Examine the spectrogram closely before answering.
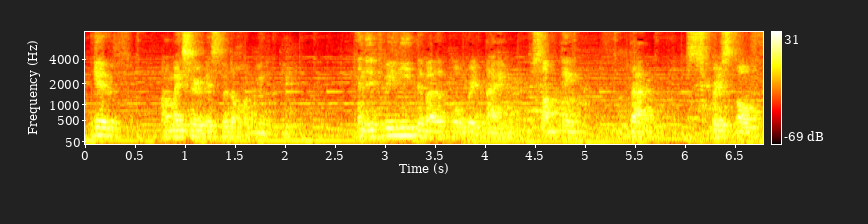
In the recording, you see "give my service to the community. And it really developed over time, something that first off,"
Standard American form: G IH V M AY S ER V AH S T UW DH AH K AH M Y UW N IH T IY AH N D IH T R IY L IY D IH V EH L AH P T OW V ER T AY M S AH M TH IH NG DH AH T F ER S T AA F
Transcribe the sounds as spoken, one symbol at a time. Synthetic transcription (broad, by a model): G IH V M AY S ER V AH S T UW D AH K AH M Y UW N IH T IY AH N D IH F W IY N IY D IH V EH L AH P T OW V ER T AY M S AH M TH IH NG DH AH T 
